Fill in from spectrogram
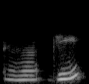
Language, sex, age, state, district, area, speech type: Hindi, female, 18-30, Madhya Pradesh, Chhindwara, urban, conversation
